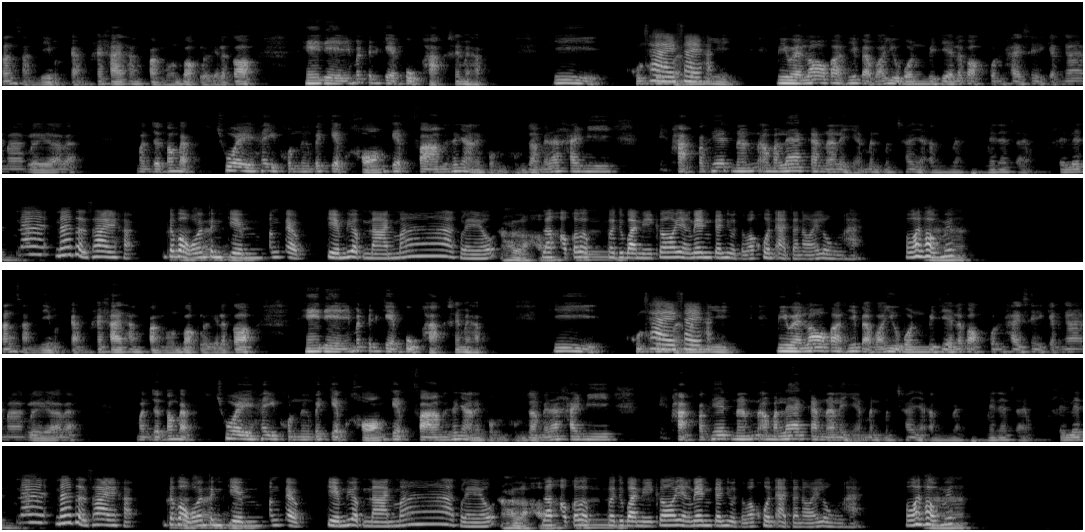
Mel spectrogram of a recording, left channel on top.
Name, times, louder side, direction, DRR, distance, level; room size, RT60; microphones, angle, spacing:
voice 1, 0.0-4.8 5.2-6.0 6.3-7.3 7.7-11.5 12.2-17.1 17.5-20.4 20.7-21.1 21.4-21.8 23.3-24.1 26.6-27.8 30.9-31.2, right 2 dB, 20° right, 1.5 m, -30 dB
voice 2, 6.5-7.1 21.8-22.9 23.2-24.6 24.9-26.6 27.0-30.2 30.7-31.2, equal, ahead, 0.7 m, -25 dB
7.2 x 3.9 x 5.6 m
head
